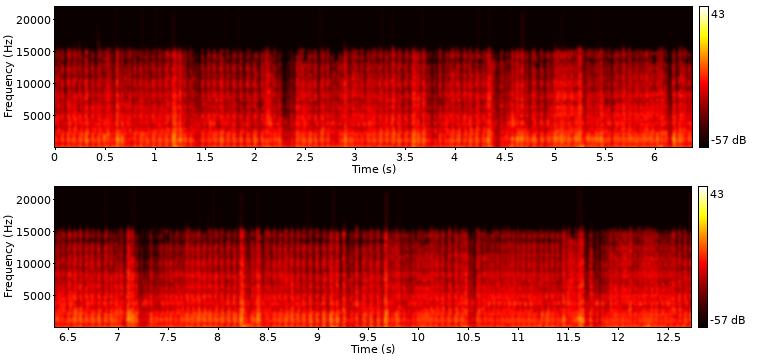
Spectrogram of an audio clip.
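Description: Repeated hard thumps roughly twice a second over a whirring spin; the load inside is out of balance and banging around.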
